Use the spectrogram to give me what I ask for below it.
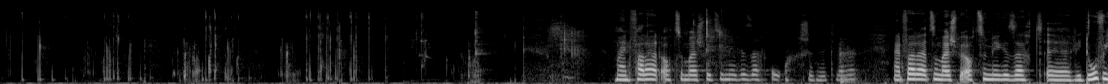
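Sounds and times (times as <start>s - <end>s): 
wet mouth clicks and slurps: 0.0s - 4.7s
person sipping and swallowing a drink of water: 0.0s - 6.1s
speech: 6.2s - 11.0s.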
